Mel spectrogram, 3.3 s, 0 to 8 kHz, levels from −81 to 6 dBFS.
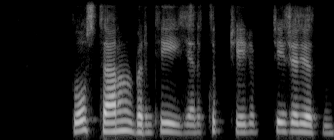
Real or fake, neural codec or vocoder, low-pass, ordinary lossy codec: fake; codec, 16 kHz, 0.5 kbps, X-Codec, HuBERT features, trained on balanced general audio; 7.2 kHz; Opus, 24 kbps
